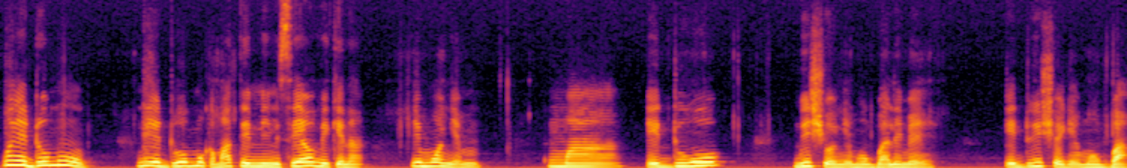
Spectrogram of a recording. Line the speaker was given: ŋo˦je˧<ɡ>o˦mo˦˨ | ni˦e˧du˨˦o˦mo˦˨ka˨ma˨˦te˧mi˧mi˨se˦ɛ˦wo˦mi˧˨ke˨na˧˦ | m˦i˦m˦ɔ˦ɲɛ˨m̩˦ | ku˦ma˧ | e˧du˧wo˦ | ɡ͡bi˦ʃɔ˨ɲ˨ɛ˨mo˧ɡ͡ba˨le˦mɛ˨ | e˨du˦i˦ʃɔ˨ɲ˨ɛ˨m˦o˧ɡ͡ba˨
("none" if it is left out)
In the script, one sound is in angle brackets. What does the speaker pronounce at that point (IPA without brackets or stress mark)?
d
